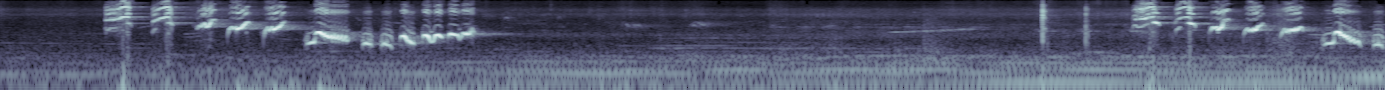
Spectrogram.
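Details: White-rumped shama delivering the monotonous song style known locally as glondong: two bursts of fast, clear whistled notes sliding downward, separated by a few seconds of near silence with a faint low hum.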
